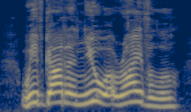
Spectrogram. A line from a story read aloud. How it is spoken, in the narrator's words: she shouts sing-song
